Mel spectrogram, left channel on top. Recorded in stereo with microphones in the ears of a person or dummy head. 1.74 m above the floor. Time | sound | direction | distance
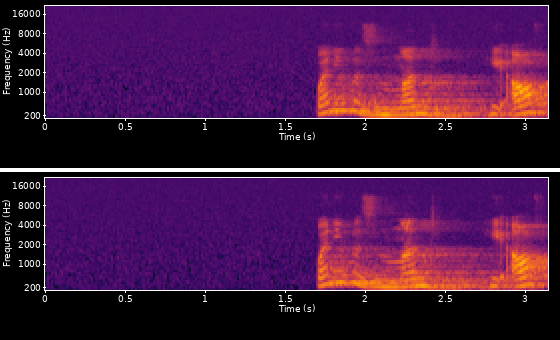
1.7 | a woman speaking | 5° right (ahead or behind) | 0.8 m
